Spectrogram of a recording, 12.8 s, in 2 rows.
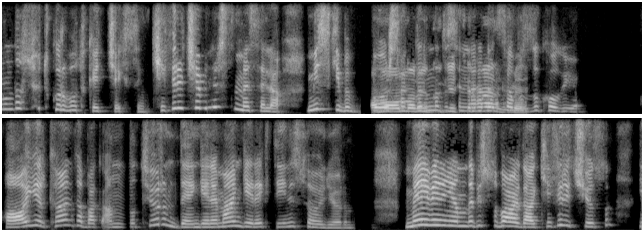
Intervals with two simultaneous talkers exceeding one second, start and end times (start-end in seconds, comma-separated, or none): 3.7-5.3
